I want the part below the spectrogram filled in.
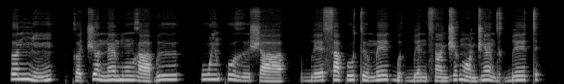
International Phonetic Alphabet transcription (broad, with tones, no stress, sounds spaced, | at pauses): ə˦ n ɲ ĩ˨˦ | k ə˨ t͡ʃ ə˦˨ n ɛ̃˧ b ũ˧ ɣ a˨ ɓ ɨ˦ | w ĩ˦ kʷ ə˦˨ ɣ ɨ˨ ʃ a˨ | b e˨˦ s a˧ p u˦ t ɨ˨ m eː˧ ɡ͡b ə˨ ɡ͡b e˨ n s ã˨ d͡ʒ ə˦ ɡ ɔ̃˨ d͡ʒ ɛ̃˦˨ d ə˨ ɡ͡b e˦ t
